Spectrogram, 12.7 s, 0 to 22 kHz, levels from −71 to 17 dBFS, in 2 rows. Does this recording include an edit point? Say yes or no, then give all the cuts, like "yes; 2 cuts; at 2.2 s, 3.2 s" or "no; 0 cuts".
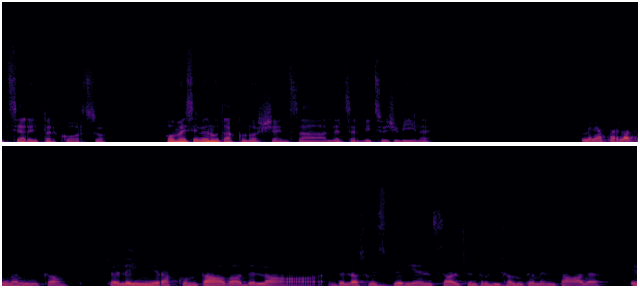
no; 0 cuts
